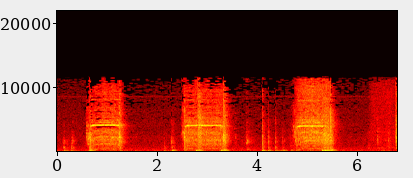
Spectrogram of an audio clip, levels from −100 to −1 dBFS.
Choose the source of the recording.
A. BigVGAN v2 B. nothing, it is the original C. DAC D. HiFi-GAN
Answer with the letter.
B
